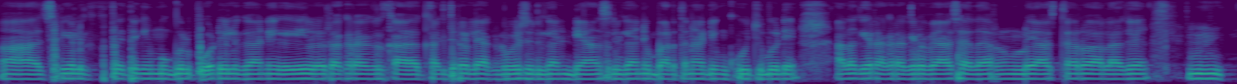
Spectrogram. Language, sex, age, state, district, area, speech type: Telugu, male, 18-30, Andhra Pradesh, Srikakulam, urban, spontaneous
